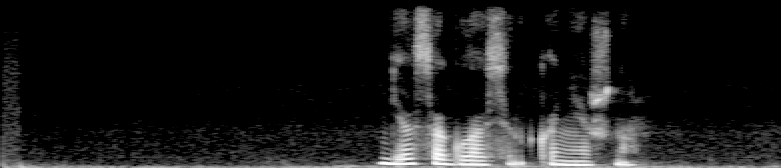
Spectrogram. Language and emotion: Russian, neutral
